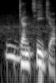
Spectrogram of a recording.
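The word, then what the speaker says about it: Ġgantija: Gantija, I think that's how it's pronounced. Double G at the beginning.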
